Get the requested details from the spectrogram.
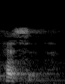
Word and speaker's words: chesed: The word in the Hebrew is hesed. Well, it's actually spelled C-H-E-S-E-D, with the C is silent here, and it becomes a deep sound, but hesed, for lack of a better term.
